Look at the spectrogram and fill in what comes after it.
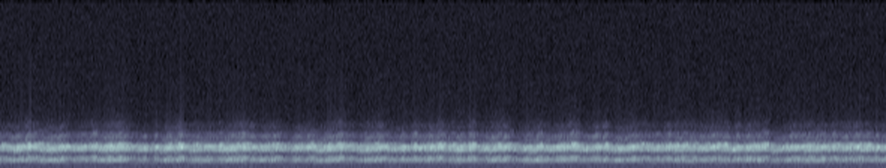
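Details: A live recording of springtime frogs in a wetland: a thick, unbroken chorus of rapid trilled croaks with slight swells in strength, a higher band over a lower one, and nothing else audible.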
